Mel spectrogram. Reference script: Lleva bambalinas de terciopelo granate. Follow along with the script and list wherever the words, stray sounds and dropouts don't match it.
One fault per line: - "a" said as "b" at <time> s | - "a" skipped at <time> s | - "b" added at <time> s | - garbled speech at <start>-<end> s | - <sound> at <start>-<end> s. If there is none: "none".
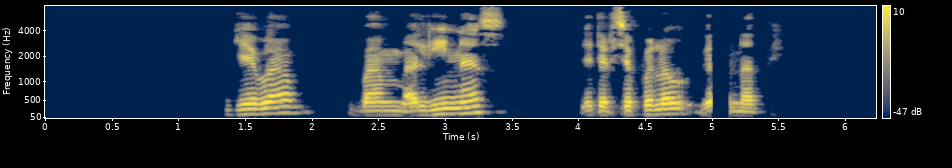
- dropout at 5.0-5.1 s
